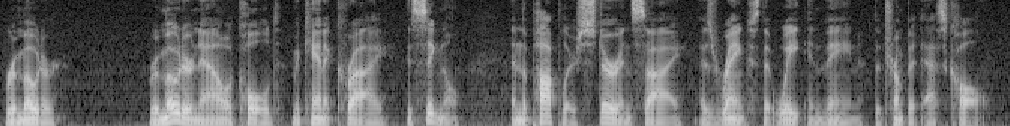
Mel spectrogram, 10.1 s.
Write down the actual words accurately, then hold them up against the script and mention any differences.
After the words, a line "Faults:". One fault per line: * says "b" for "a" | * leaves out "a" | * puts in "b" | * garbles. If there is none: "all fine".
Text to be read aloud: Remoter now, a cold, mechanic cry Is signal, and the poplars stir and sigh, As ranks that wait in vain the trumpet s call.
Remoter remoter now, a cold, mechanic cry Is signal, and the poplars stir and sigh, As ranks that wait in vain the trumpet s call.
Faults:
* puts in "remoter"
